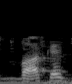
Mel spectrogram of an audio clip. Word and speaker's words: Vaca: Vaca, just like Vaca Concrete.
